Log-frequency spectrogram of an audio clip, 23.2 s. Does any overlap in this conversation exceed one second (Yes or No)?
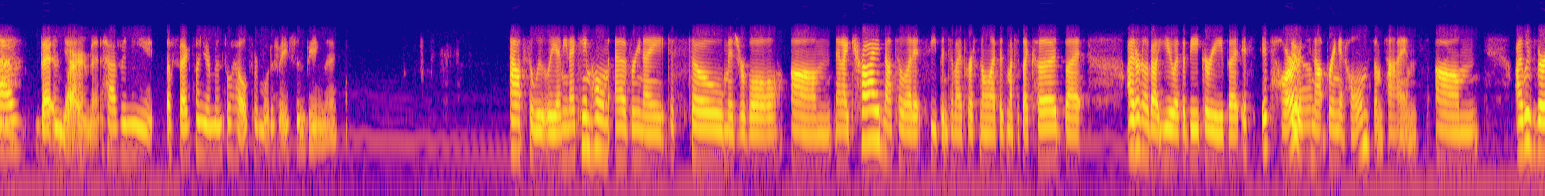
No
